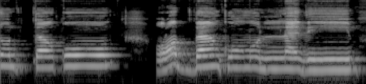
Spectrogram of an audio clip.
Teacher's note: را کو موٹا ادا کریں گے اور با کے ساتھ ملانا ہے، با کے اوپر تشدید زور دیں گے۔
